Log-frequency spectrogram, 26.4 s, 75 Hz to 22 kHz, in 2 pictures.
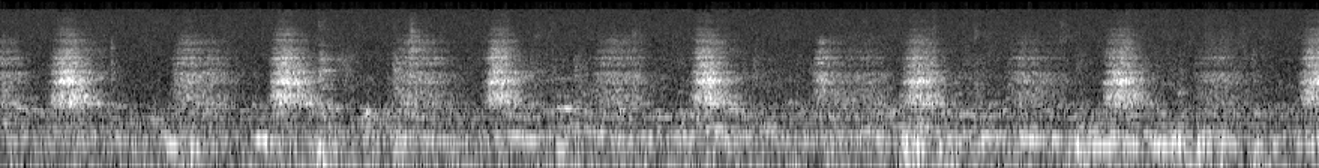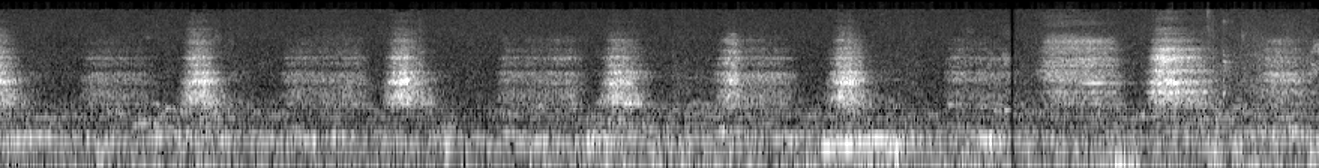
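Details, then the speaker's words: Lung auscultation by stethoscope on the back of a patient breathing consecutively through an open mouth: regular soft breathing, about 29 breaths a minute, with normal lung sounds and no added noises. "Se puede escuchar que los sonidos pulmonares se encuentran normales."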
